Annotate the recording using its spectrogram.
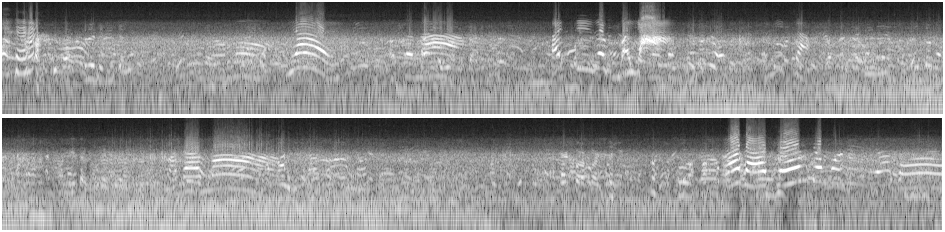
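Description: Small waves lap gently against a shore.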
